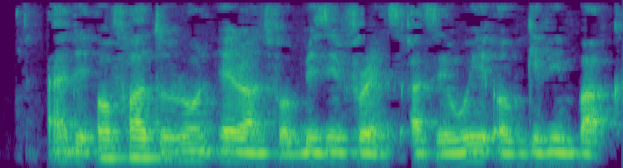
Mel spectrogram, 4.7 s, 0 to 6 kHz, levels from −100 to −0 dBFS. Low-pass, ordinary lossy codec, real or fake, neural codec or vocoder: 5.4 kHz; MP3, 24 kbps; real; none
